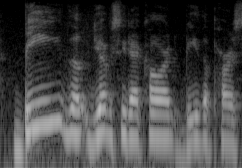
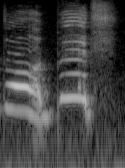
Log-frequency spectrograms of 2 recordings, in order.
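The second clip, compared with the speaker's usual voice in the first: fake-cry the last words of the rant; mock crying; 6 dB louder than usual. Ranting at the ex who took the dog, mock sobbing. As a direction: voice cracking high into a hammed-up sob.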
